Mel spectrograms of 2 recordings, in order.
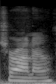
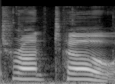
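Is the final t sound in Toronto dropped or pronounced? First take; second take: dropped; pronounced. First: The t near the end is dropped. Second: The t near the end is clearly pronounced. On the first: The speaker is from the city. The speaker calls it right. "no, it's" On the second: The speaker is not from the city. The speaker calls it wrong. "that's how you know somebody's not from Toronto is when they're like"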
